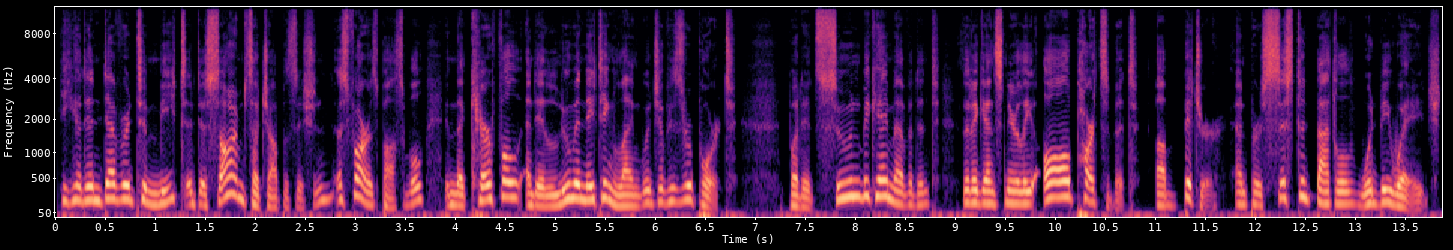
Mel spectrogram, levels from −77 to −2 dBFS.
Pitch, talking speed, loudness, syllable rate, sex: 160 Hz, 180 wpm, -17 LUFS, 5.6 syllables/s, male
